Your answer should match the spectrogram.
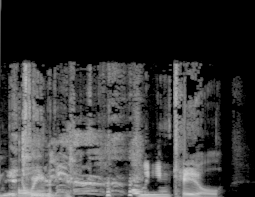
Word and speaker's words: Pauline Kael: I think that maybe it's unfortunate, and maybe I don't know if Pauline Kiel mentioned this, but like it is kind of frustrating that movies are. Did I mispronounce her name? You're narrowing your eyes at me. Okay, it's Kale.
